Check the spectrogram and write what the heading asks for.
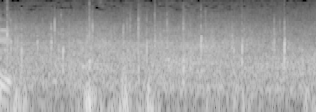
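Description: Faint shouts of rugby players on the pitch over a steady rushing outdoor noise.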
